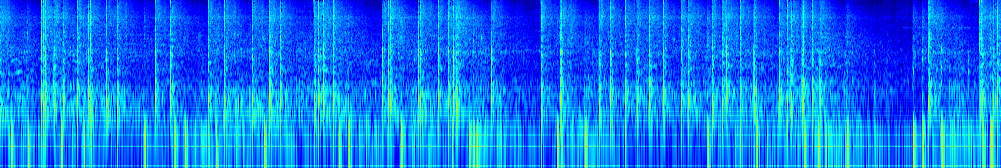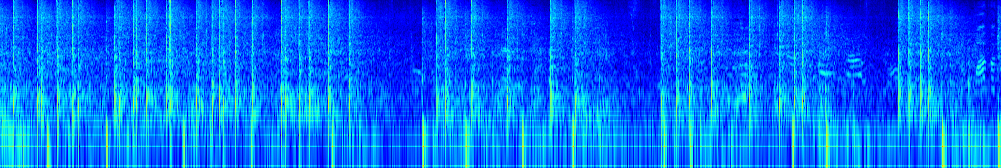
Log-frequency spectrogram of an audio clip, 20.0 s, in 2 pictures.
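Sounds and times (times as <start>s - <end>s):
fireworks bangs: 0.0s - 20.0s
fireworks crackling pops: 0.0s - 20.0s.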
